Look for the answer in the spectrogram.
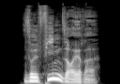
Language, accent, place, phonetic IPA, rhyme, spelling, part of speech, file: German, Germany, Berlin, [zʊlˈfiːnˌzɔɪ̯ʁə], -iːnzɔɪ̯ʁə, Sulfinsäure, noun, De-Sulfinsäure.ogg
- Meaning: sulfinic acid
